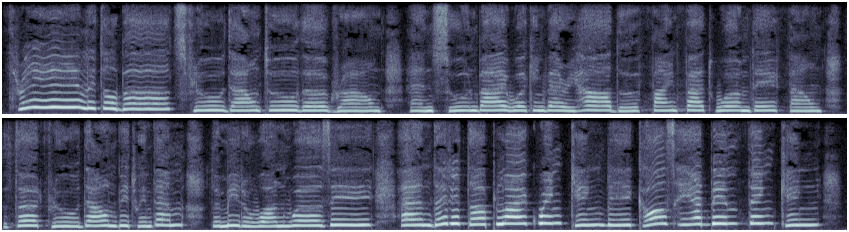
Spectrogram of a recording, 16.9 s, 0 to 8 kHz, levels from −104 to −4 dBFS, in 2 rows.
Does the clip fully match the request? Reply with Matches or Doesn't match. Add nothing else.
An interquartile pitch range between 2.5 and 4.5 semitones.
Doesn't match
